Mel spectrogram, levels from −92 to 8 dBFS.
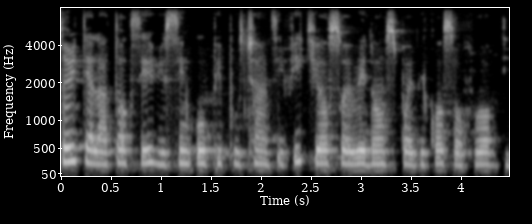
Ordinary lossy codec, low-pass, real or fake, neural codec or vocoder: none; none; real; none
